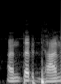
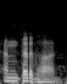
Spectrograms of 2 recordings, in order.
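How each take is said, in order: First: अंतर्ध्यान with a y glide in ध्या; अंतर्ध्यान spoken as dhyaan; wrong form. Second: अंतर्धान with plain धा, no y glide; अंतर्धान spoken as dhaan, not dhyaan; correct form. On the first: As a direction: say अंतर्ध्यान as the mistaken version. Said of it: "नहीं होता". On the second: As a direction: say अंतर्धान as the right version. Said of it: "शब्द होता है". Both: Shown as a demonstration.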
